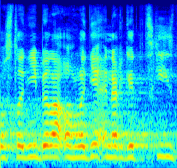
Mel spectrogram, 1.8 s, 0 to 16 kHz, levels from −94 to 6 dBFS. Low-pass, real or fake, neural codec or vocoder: 14.4 kHz; real; none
